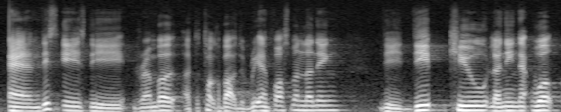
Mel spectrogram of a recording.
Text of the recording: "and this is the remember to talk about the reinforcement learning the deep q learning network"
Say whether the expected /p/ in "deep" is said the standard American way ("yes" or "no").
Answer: yes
